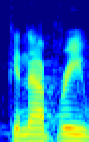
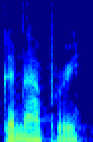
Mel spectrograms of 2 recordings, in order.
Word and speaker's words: Gnabry: Gnabry way better than Antony anyway in general."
